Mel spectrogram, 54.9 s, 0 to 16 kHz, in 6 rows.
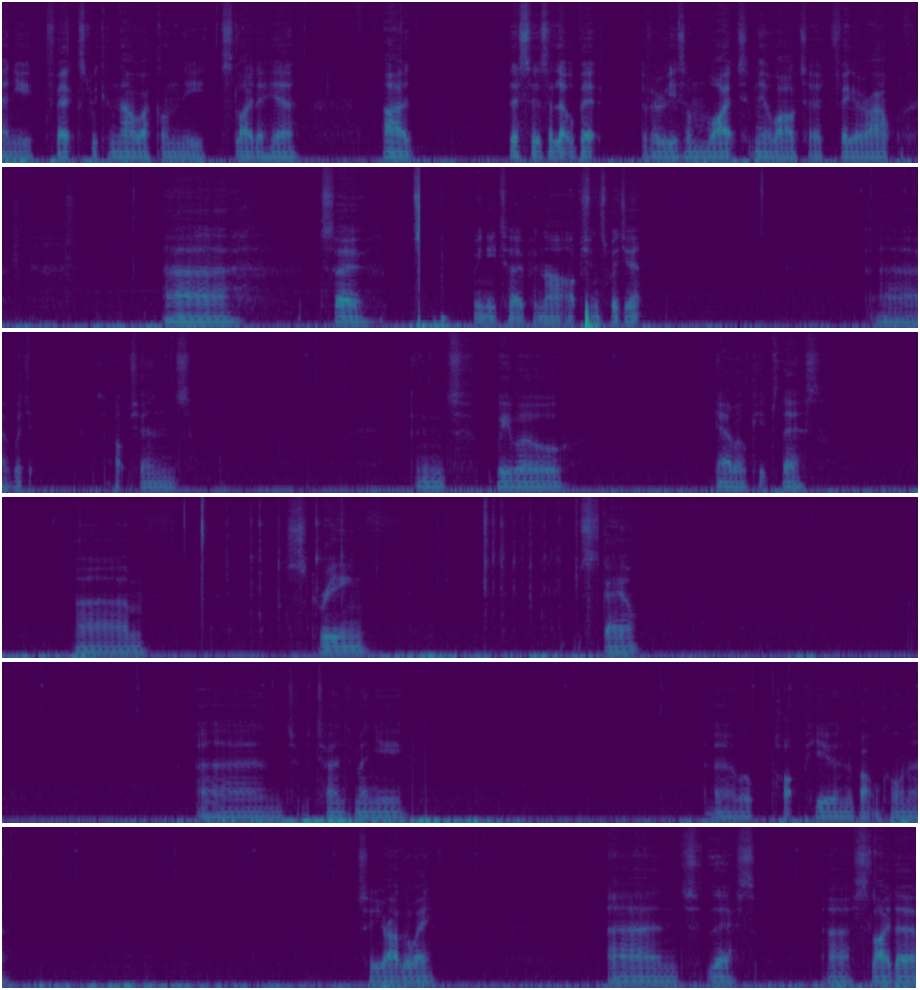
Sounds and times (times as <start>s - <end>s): Speech: 0.0s - 3.0s, 3.8s - 4.2s, 5.0s - 9.2s, 10.8s - 11.6s, 12.3s - 13.0s, 13.9s - 15.6s, 17.8s - 20.3s, 22.4s - 24.1s, 25.4s - 26.6s, 28.2s - 29.0s, 30.3s - 31.2s, 33.2s - 33.9s, 38.6s - 40.8s, 43.7s - 45.9s, 49.4s - 50.2s, 51.8s - 53.4s, 54.0s - 54.9s.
